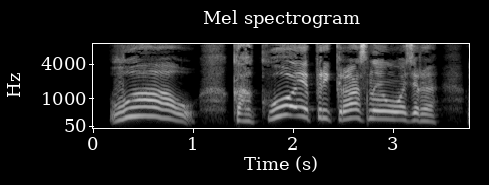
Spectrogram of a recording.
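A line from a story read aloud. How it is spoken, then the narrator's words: Delighted chorus shout. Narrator (Russian): в восхищении закричал хор микролюдей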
